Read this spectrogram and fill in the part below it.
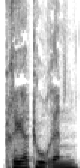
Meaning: plural of Kreatur
- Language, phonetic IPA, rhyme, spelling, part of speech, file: German, [kʁeaˈtuːʁən], -uːʁən, Kreaturen, noun, DE-Kreaturen.OGG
